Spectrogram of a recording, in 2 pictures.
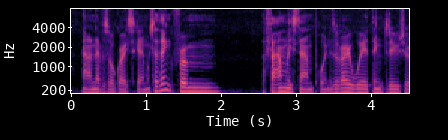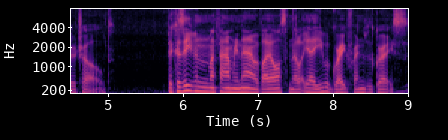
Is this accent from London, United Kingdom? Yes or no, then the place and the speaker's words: yes; Surbiton, London, United Kingdom; I'm from Surbiton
